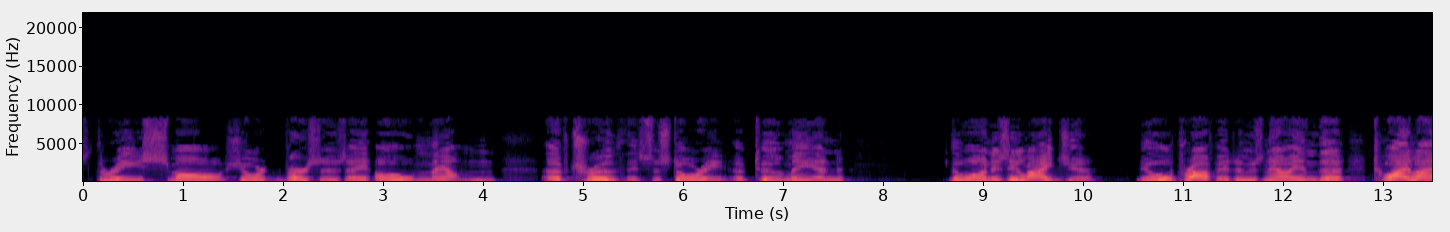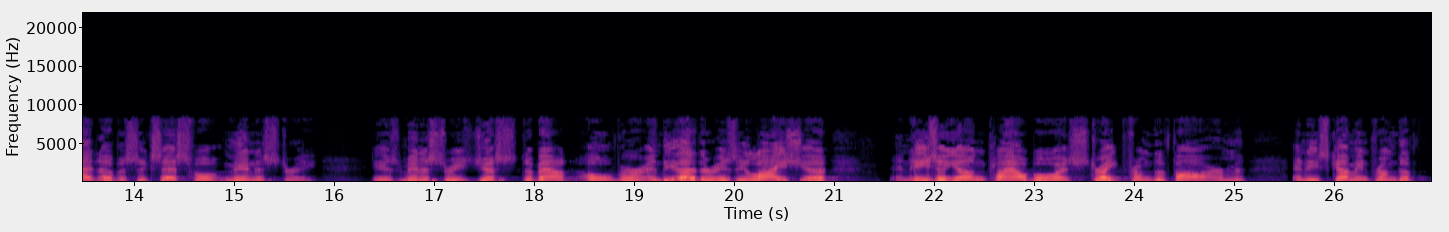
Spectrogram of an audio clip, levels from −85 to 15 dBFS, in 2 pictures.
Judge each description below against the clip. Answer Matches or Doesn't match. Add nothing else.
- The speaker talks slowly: Matches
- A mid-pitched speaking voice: Matches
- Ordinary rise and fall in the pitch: Matches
